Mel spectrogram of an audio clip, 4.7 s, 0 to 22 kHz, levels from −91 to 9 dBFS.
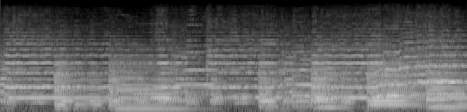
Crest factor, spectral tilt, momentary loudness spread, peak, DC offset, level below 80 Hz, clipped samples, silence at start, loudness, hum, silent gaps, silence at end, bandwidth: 16 dB; -5 dB/octave; 7 LU; -6 dBFS; under 0.1%; -52 dBFS; under 0.1%; 0 s; -22 LUFS; none; none; 0 s; 17 kHz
